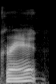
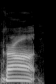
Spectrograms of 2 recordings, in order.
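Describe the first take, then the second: First: It is said in a plainer general Australian accent. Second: It is said in a posher South Australian accent. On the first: The speaker calls it wrong. "It's not Grant" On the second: The speaker calls it right. "we just say things a little bit posher"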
